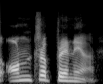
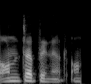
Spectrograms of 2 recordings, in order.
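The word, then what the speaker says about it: entrepreneur: উনি পরে খুবই হচ্ছে কায়দা করে বলেছে এটা উচ্চারণ হচ্ছে অন্ট্রাপ্রেনিয়ার। আমি আমার উচ্চারণ মনে হয় নাই, উনি আর একটু সুন্দর করে বলে আর কি, অন্ট্রাপ্রেনিয়ার।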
